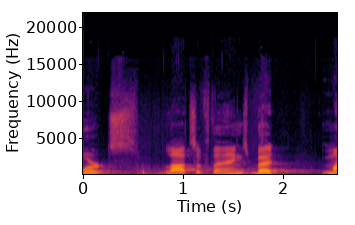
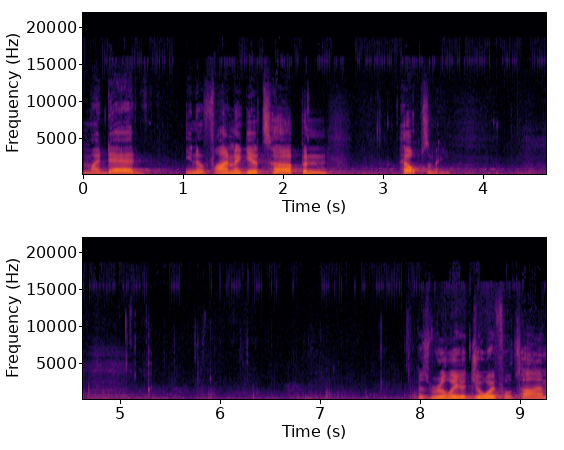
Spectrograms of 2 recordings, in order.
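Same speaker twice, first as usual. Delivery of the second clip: soft, tearful, choked-up crying, voice breaking; 3 semitones higher, 5 dB quieter than usual. Recalling learning to walk again at eight years old, crying. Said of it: "I don't know why I'm crying".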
